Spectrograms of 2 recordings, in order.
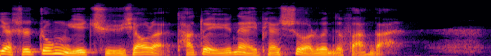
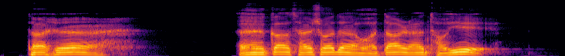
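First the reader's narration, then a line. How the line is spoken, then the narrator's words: Reluctant, resigned. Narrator (Chinese): 他心头叹气，终于说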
